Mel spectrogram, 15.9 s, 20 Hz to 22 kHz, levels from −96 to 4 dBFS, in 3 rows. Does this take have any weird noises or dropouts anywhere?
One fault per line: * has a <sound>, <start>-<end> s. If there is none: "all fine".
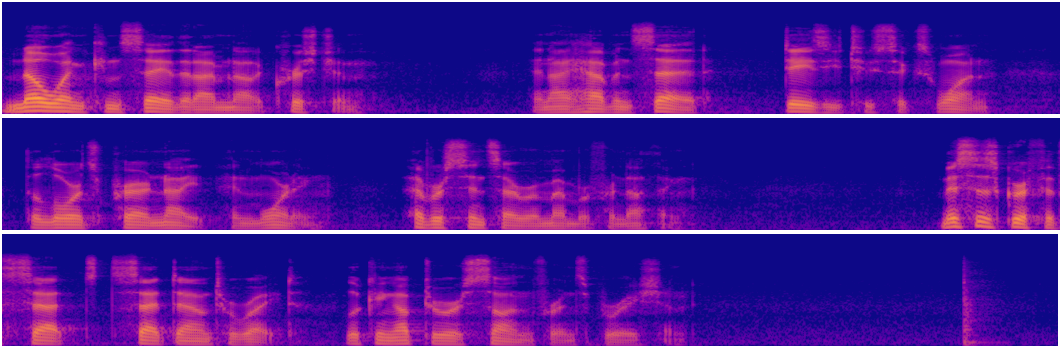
* has a thud, 15.4-15.6 s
